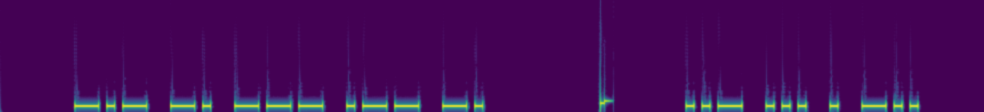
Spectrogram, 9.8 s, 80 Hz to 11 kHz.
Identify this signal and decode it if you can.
Morse code, heard as a keyed tone, about 15 wpm, 700 Hz. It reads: KNOWN USED
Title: Sentences from Top 600 Words - New Word Drill - 15wpm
